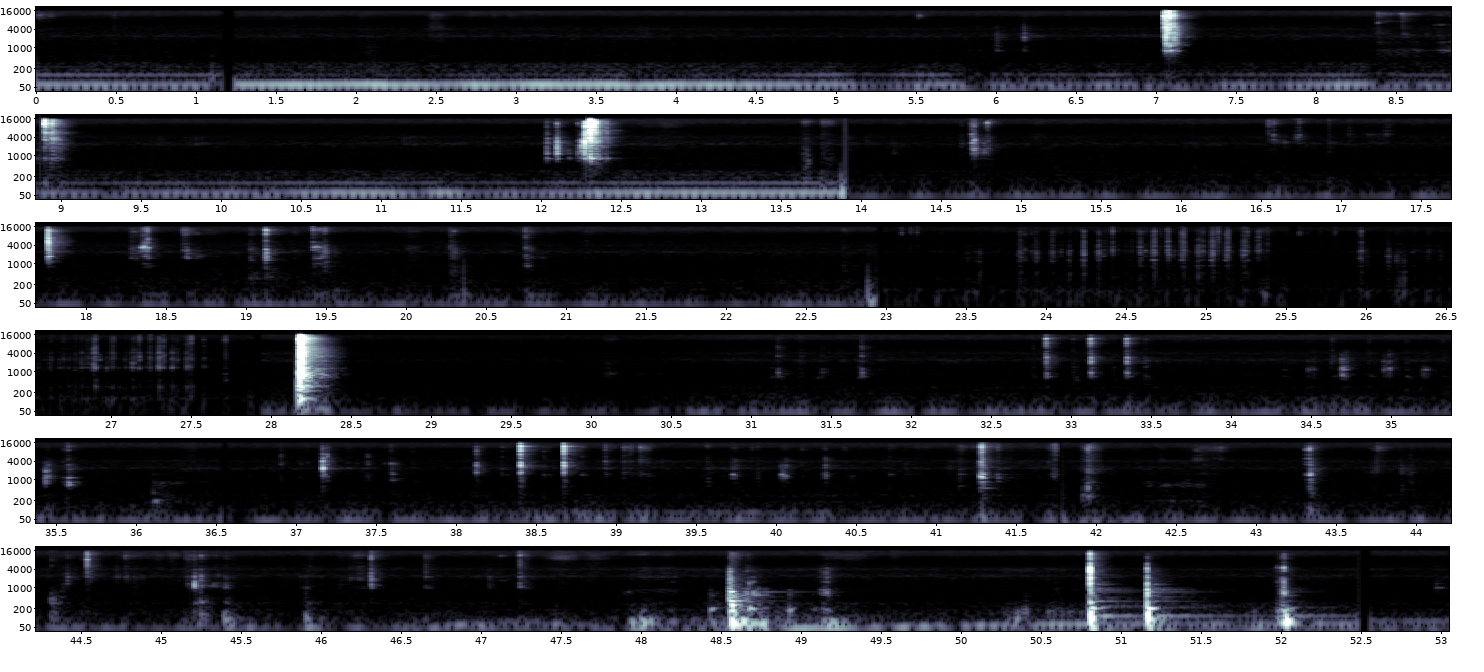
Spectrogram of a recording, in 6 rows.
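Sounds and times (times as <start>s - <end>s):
low hum: 0.0s - 5.9s.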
